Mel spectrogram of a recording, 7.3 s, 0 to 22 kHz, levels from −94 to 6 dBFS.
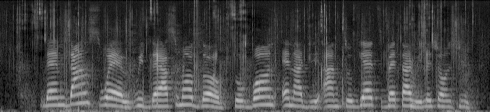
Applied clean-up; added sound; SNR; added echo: neural mask model Resemble Enhance denoiser.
